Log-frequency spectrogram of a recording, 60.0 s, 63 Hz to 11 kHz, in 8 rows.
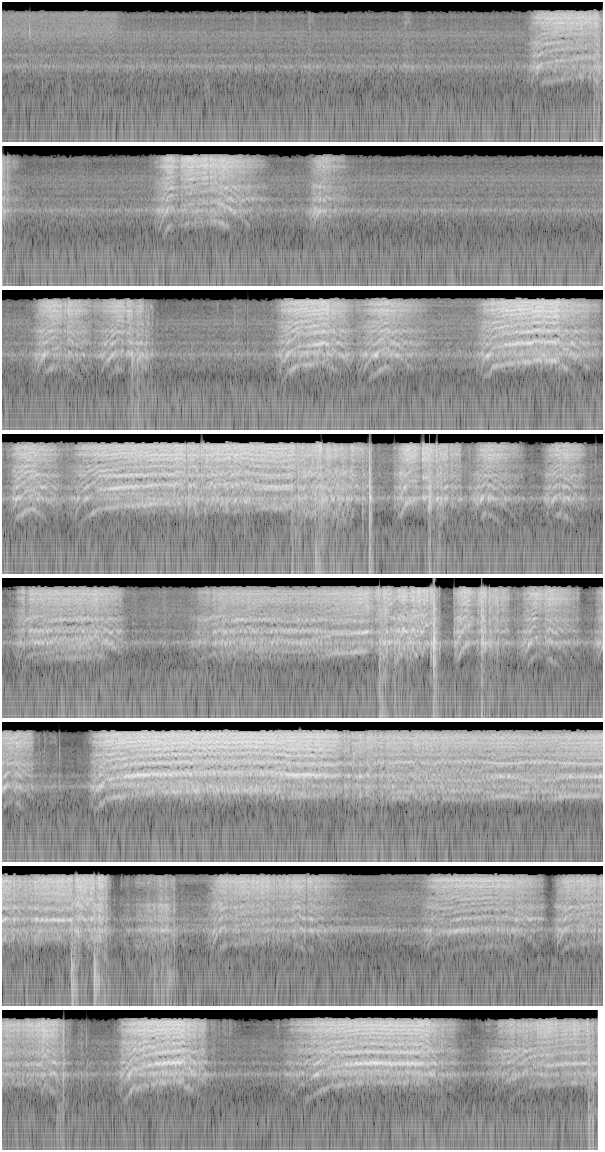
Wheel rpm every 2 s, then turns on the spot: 0, 0, 0, 70, 30, 40, 0, 20, 50, 70, 70, 80, 190, 140, 60, 80, 110, 160, 80, 100, 200, 200, 200, 80, 90, 80, 90, 80, 120, 100.
54-56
